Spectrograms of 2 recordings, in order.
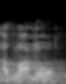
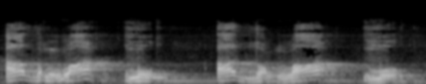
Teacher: تفخم الضاء ثم تفخم اللام وإياك أن تفخم الميم لأن اللسان فخم الضاء ثم مر على اللام ففخمه فما بقي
